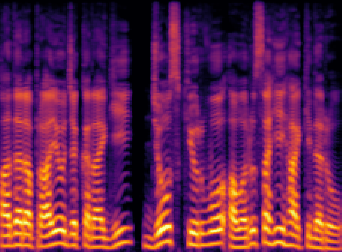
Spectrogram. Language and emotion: Kannada, neutral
